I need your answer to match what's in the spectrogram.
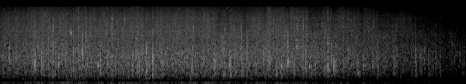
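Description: Steady rain falls continuously at the beach, a dense hiss of drops pattering on a surface, even in loudness throughout, with no voices.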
